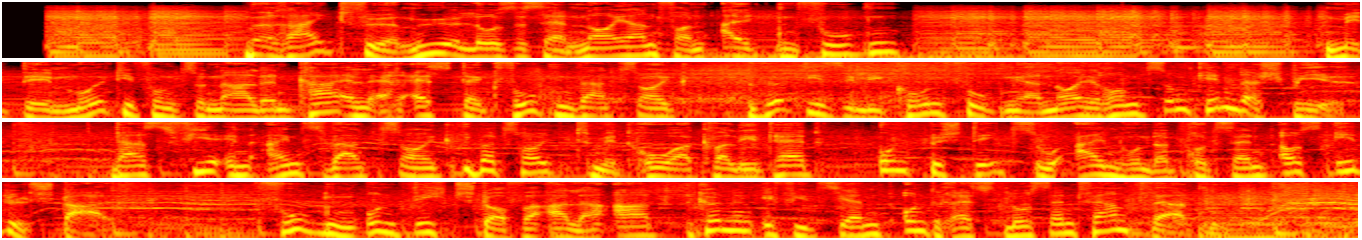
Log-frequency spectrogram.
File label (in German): PRODUKTVIDEO; KLRStec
